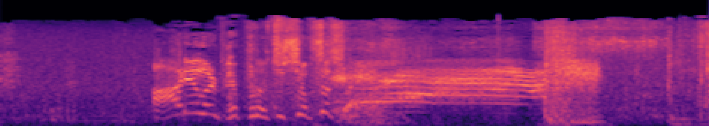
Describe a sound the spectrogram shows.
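A man shouts loudly in anguish.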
